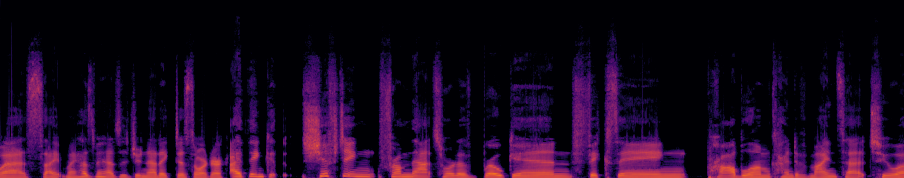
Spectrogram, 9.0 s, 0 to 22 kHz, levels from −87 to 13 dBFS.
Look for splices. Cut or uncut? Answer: cut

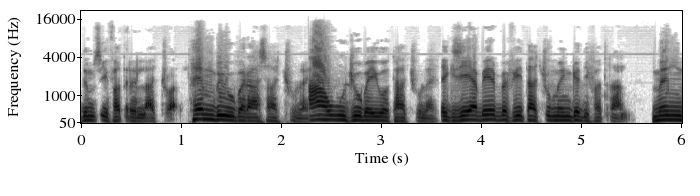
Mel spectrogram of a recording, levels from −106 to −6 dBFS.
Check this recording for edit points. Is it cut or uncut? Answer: cut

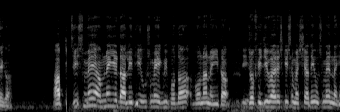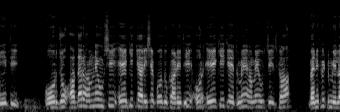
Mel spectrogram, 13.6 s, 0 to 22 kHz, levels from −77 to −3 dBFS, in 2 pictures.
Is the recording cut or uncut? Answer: cut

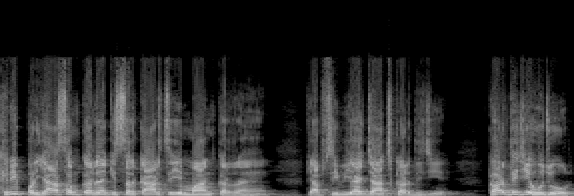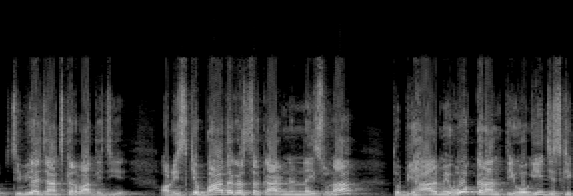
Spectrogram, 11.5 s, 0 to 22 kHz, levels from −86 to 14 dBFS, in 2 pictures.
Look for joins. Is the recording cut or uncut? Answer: uncut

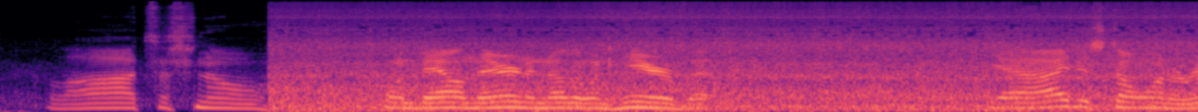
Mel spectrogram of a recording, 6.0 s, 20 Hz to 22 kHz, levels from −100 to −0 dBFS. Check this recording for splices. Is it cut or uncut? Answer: cut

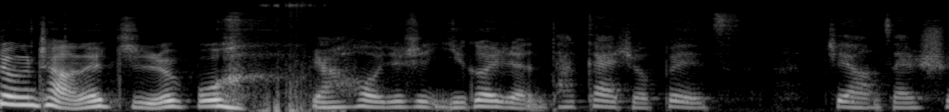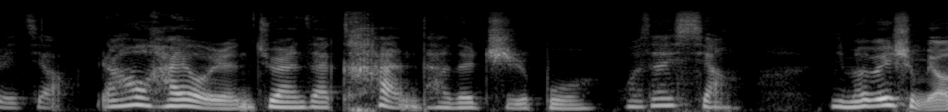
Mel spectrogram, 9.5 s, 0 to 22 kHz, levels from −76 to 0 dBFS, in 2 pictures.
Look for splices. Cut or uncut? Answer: cut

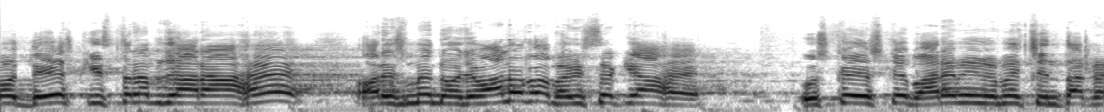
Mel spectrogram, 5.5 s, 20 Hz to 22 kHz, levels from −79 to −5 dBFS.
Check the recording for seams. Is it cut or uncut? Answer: uncut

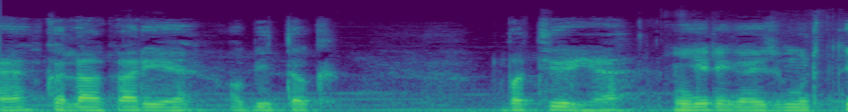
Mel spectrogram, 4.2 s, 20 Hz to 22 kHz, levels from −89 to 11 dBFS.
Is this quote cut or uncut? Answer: cut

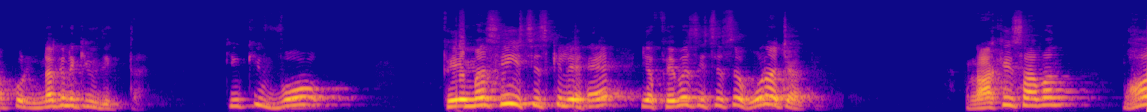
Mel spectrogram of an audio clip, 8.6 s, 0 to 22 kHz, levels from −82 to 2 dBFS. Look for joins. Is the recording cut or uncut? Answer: uncut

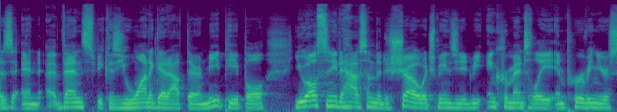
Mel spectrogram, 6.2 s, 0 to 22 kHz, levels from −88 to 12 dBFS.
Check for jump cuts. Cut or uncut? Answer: uncut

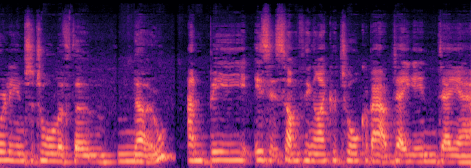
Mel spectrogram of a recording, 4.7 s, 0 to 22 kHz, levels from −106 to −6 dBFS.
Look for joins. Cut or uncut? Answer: cut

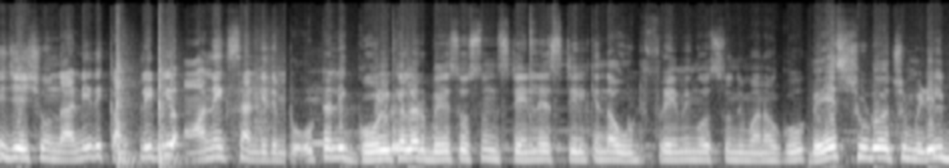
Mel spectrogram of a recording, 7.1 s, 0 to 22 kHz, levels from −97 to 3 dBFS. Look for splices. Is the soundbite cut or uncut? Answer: cut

